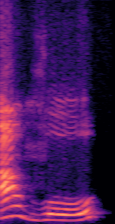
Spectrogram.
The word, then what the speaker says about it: avô: E avô tem como se fosse um chapéu. Avô. A pronúncia é diferente. A avó, o avô. OK.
